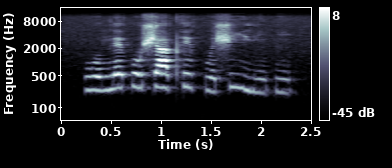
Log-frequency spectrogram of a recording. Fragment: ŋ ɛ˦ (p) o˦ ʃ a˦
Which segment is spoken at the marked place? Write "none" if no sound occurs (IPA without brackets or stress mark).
p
